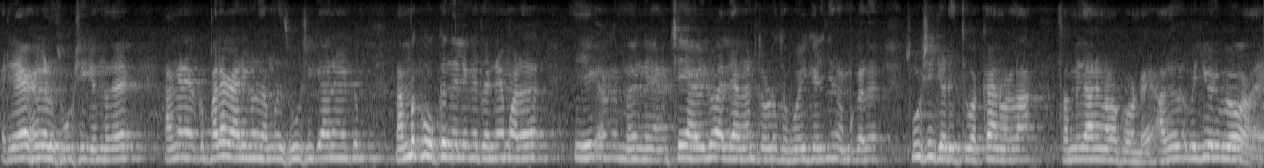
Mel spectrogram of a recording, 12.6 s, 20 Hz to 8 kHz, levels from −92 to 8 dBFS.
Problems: background sounds at intervals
